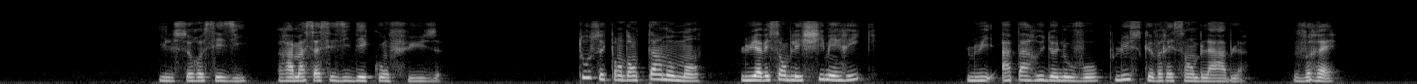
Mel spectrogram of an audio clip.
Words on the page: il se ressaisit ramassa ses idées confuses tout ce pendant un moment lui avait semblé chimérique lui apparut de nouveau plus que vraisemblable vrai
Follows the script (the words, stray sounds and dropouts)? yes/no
yes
